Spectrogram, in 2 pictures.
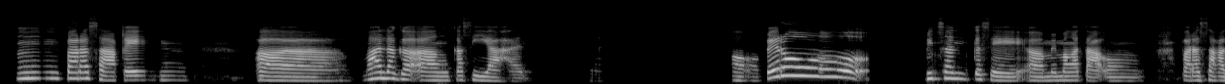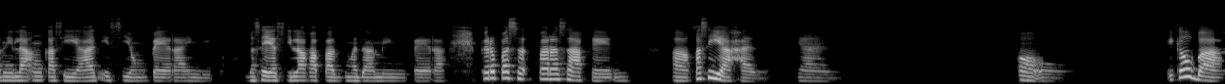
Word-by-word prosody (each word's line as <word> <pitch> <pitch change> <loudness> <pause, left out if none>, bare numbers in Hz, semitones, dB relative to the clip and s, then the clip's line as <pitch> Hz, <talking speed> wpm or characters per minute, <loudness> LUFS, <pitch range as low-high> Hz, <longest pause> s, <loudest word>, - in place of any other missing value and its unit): Hmm, 280 +1 -3
para 280 0 +3
sa'kin, 200 -1 +1 1.0
ah, 175 -3 +2
mahalaga 260 0 +3 0.2
ang 190 -1 -4
kasiyahan. 185 -7 -3 2.1
Oo, 180 -2 -4
pero 360 +7 +6 1.4
minsan 270 -1 -1
kasi, 195 -7 -4
ah, 180 -2 0
may 185 - -5
mga 190 0 0
taong 165 0 -2 0.4
para 190 0 +3
sa 195 0 -1
kanila 180 -1 0
ang 185 -1 -7
kasiyahan 175 -1 -2
is 190 0 -12
yung 165 -1 -10
pera 165 0 -5
hindi 155 -1 -16 0.3
masaya 185 0 +1
sila 185 0 0
kapag 175 -2 0
madaming 165 -1 -7
pera. 160 -1 -9 0.3
Pero 280 +1 +4
pasa 290 -3 +1
para 245 -1 +5
sa'kin, 180 -6 -2 0.4
ah, 175 -2 0
kasiyahan, 175 - +2 0.4
yan. 155 -3 -14 1.9
Oo. 315 -1 -6 1.0
Ikaw 345 +2 +5
ba? - - +6
185 Hz, 95 wpm, -23 LUFS, 170-240 Hz, 2.1 s, pero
